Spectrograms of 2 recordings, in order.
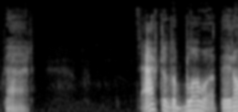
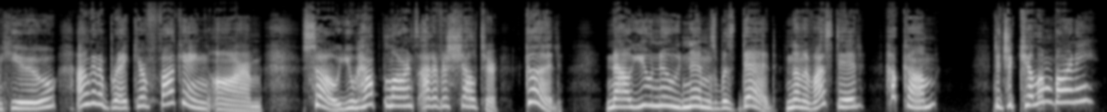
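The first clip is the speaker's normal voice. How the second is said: high, loud, relentless grilling; hard interrogation; 12 semitones higher, 5 dB louder than usual. Acted. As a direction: corner him with each question. Anna interrogating, pressuring Hugh.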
